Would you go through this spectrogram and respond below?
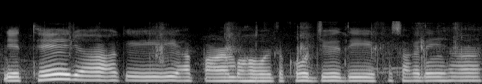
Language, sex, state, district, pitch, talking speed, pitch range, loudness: Punjabi, male, Punjab, Kapurthala, 175 Hz, 125 wpm, 170-180 Hz, -15 LUFS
